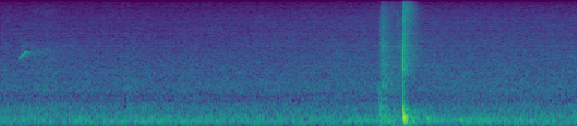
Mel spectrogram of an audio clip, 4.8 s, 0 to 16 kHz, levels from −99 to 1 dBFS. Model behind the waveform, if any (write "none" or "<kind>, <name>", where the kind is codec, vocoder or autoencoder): vocoder, BigVGAN v2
